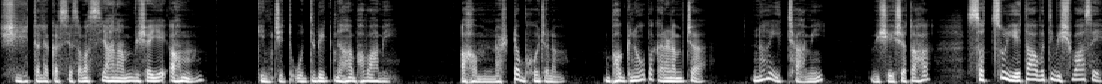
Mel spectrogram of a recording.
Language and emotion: Sanskrit, fearful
